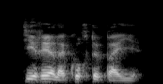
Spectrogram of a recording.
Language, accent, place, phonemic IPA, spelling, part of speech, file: French, France, Lyon, /ti.ʁe a la kuʁ.t(ə) paj/, tirer à la courte paille, verb, LL-Q150 (fra)-tirer à la courte paille.wav
- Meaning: to draw straws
